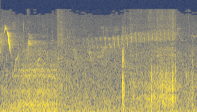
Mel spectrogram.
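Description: Near silence outdoors: faint quiet ambience with a faint high, evenly pulsing trill and one soft click about three quarters of the way through.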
